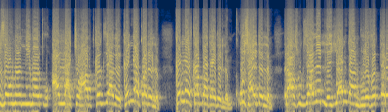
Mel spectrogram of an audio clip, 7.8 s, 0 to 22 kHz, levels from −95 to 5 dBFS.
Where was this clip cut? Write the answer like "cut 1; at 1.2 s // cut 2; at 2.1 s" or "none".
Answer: none

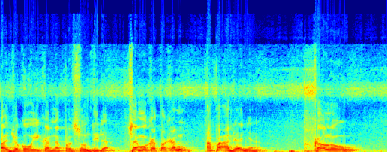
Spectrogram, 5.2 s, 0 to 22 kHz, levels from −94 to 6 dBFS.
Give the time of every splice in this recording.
cut 1; at 1.6 s // cut 2; at 2.6 s // cut 3; at 4.1 s

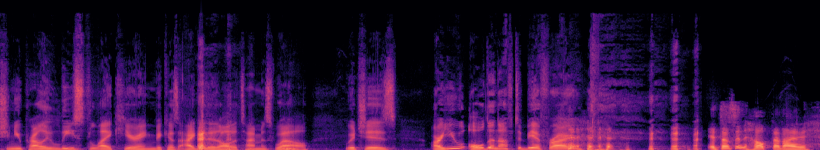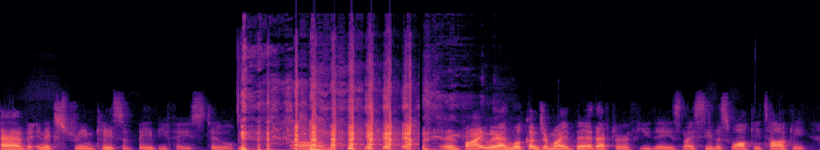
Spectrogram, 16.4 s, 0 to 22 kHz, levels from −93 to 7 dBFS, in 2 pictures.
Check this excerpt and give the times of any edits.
cut 1; at 7.0 s // cut 2; at 12.4 s

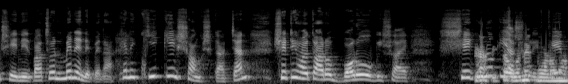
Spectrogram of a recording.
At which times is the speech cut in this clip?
cut 1; at 1.1 s

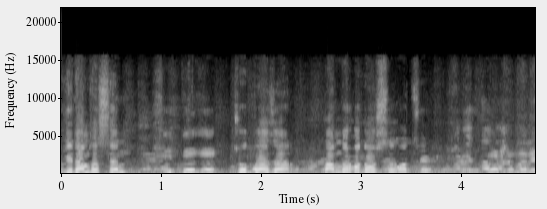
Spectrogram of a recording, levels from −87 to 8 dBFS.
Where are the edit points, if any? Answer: none

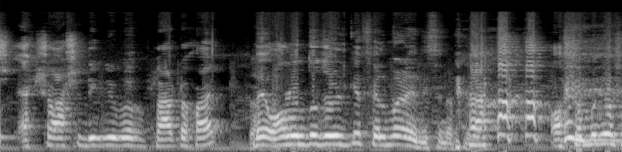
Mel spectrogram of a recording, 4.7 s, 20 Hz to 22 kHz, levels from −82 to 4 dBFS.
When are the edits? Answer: cut 1; at 1.8 s

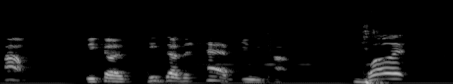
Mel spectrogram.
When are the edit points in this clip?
cut 1; at 3.5 s

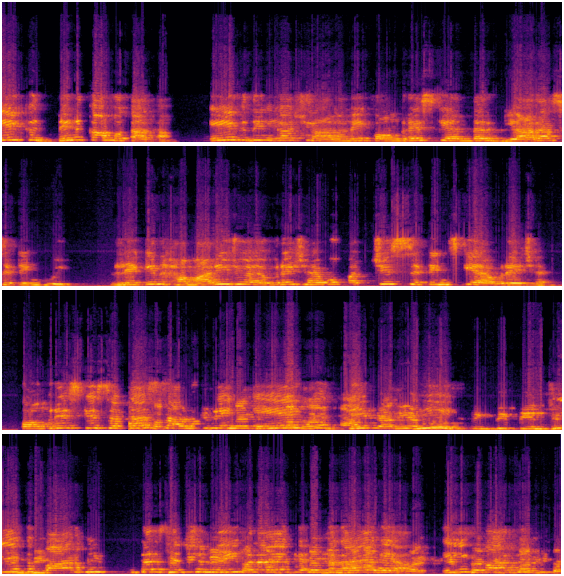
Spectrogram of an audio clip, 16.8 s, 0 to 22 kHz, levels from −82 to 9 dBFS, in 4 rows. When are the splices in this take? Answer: cut 1; at 2.3 s // cut 2; at 8.5 s // cut 3; at 9.4 s

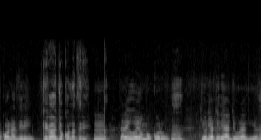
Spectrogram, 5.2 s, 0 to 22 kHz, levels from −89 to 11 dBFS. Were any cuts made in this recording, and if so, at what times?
cut 1; at 2.1 s

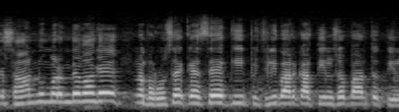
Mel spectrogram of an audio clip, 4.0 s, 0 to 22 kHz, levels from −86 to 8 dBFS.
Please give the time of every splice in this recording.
cut 1; at 1.3 s

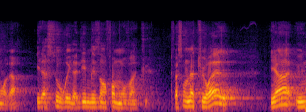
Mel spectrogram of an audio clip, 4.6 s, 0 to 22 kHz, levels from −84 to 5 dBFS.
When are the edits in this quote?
cut 1; at 2.4 s

